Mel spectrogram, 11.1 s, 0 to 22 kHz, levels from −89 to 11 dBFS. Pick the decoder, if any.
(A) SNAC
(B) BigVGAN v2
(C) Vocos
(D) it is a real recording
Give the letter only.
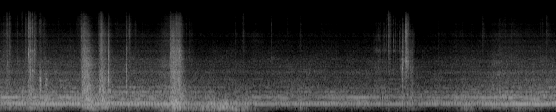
A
